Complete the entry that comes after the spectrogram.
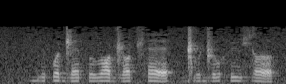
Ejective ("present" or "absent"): absent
